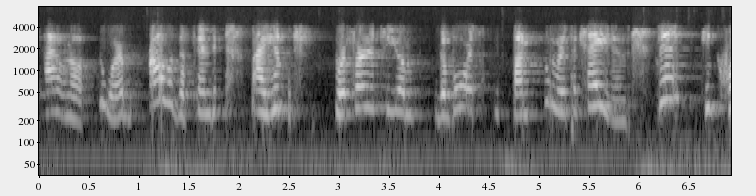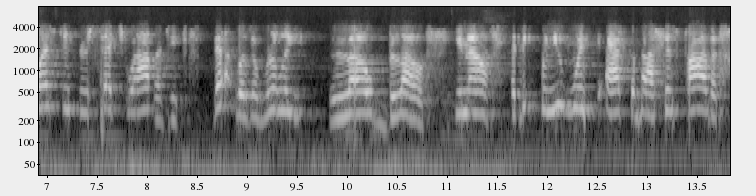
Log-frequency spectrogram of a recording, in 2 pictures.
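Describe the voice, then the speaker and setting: A hoarse woman calling in to a talk show by phone, giving blunt, indignant opinions. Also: high-pitched. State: hoarse after surgery. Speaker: caller. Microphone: phone call. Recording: muffled phone line.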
